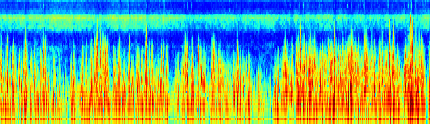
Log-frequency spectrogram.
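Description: Strong wind buffeting the microphone in uneven gusts, a loud low rumble over the rustle of tall grass.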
